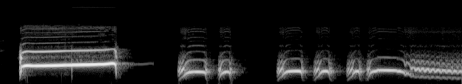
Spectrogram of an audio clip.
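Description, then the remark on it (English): A turkey hen call opens with a long, loud, steady scream, breaks off, then rolls into a string of short hitched notes that slide downward at the end. No one talks over it. “It doesn't really have a name, but they'll scream and then go into this note. And this also adds a little flair, a little more aggression that could jerk a gobble out of one.”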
